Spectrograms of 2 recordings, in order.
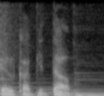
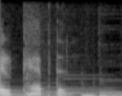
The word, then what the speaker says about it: El Capitan: one you see is El Capitan This name is actually Spanish It should be pronounced El Capitán But if you read it in English it would be El Captain This 914-meter vertical granite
